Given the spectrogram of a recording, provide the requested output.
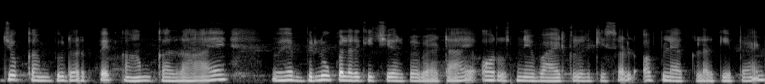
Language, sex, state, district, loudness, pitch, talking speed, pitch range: Hindi, male, Odisha, Malkangiri, -19 LUFS, 175 Hz, 210 wpm, 160-190 Hz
